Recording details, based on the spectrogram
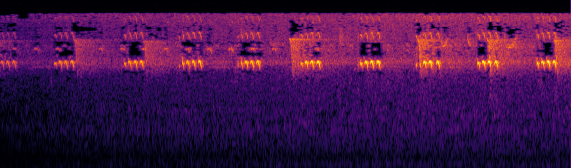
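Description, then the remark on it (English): Fall field crickets chirp in August at a nature center in Killingworth, Connecticut, in a steady, evenly spaced rhythm, about two short pulsed chirps per second, clear against a quiet background with no voices. “Fall field crickets in August. They are joined by a chipmunk and a blue jay at the Platt Nature Center in Killingworth, Connecticut.”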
